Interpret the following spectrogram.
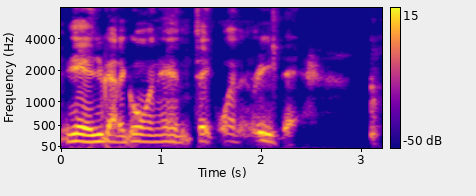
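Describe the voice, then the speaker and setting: A man's voice: fairly high pitch, big pitch swings, moderate pace, vocal fry, dry recording, muffled recording. A man hosting a podcast in a casual, slangy way, with plenty of swearing and verbal tags. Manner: slangy, heavy swearing, frequent "you know". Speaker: podcast host. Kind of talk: casual chat.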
